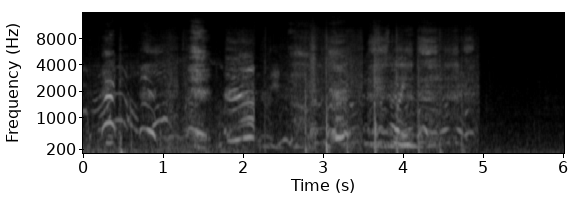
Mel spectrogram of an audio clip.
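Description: Voices chatter and shout outdoors.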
